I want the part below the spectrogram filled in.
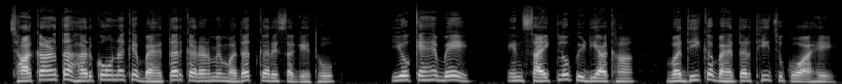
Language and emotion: Sindhi, neutral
